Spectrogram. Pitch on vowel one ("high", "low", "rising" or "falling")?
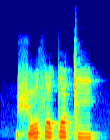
rising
